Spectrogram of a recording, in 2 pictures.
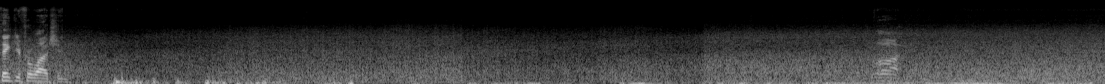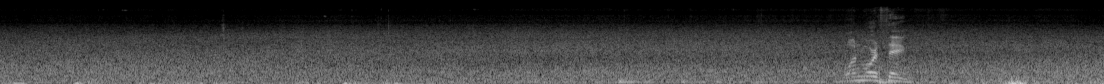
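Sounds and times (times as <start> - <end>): ocean surf breaking on beach: 0.0 - 22.0.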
